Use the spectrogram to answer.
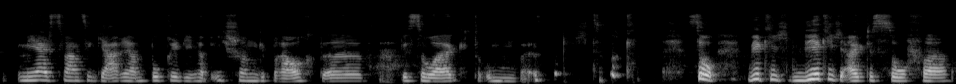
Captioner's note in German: gelächter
